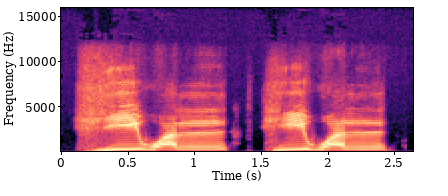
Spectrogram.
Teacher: Keluarkan pada makhrajnya, yaitu pada tenggorokan bagian bawah. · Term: huruf H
